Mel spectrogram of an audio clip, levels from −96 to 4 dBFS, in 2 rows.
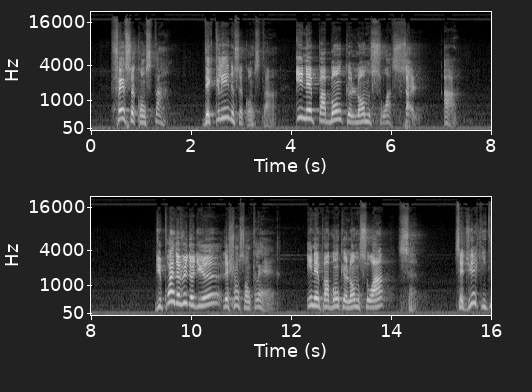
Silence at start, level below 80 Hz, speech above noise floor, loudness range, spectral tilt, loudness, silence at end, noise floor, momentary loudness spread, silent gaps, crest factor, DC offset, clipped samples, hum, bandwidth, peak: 0.4 s; -58 dBFS; 35 dB; 9 LU; -2 dB/octave; -21 LUFS; 0 s; -58 dBFS; 18 LU; none; 20 dB; under 0.1%; under 0.1%; none; over 20 kHz; -4 dBFS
